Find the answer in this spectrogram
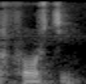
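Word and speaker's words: forty: is that 14 or 40. So we notice that the stress is on the last part when it is 17, 14, 13 and so on.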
